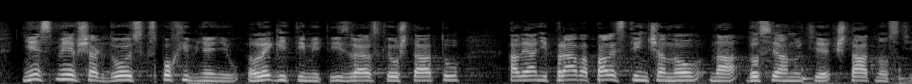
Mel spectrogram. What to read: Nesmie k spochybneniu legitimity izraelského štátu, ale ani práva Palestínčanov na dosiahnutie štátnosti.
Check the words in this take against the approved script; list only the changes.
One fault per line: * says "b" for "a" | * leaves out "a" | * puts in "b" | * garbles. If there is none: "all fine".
* puts in "však dôjsť"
